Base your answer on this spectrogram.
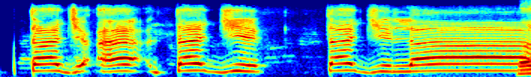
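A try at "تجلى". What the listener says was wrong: तजला नहीं, जीम को आप साकिन कर रही हैं, जीम के ऊपर जबर है, जीम को लाम से मिलाना है। तज।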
